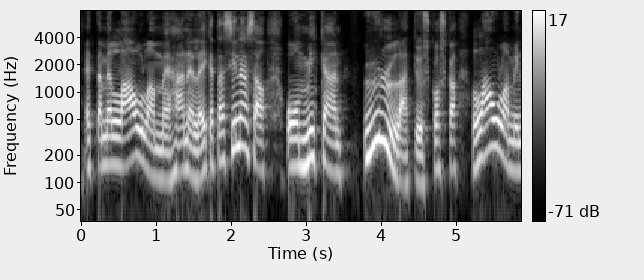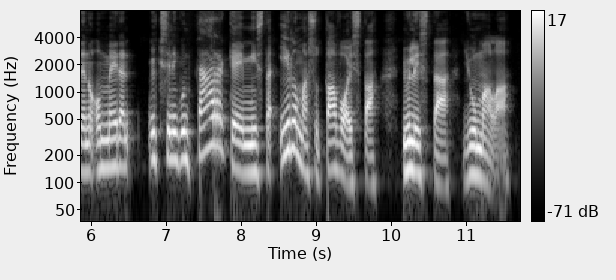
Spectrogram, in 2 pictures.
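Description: A man's voice: on the high side, very animated, darkish tone. A man preaching a sermon, reading scripture aloud and dropping joking asides. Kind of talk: sermon teaching.

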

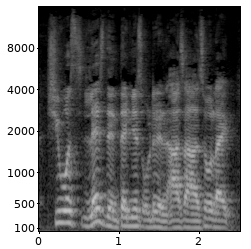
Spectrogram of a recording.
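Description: A man's voice: mid-range voice, animated, a little fast, a bit bright. A man with a Singaporean accent co-hosting a podcast, chatting casually in colloquial Singlish with slang and swearing. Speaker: podcast co-host.

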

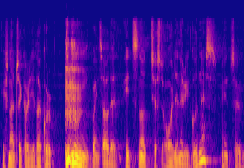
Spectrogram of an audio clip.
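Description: A man giving a scripture class, chanting Sanskrit verses and explaining them word by word, often clearing his throat. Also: sits low, big pitch swings, fairly quick.

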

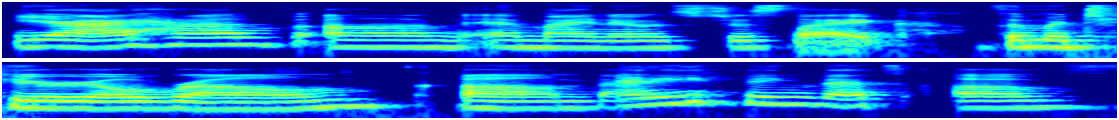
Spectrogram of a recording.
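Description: A woman's voice: medium pitch, unhurried, clean tone. A young adult woman co-hosting a podcast, explaining things in a casual chat full of fillers and restarts. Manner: chatty, many fillers and restarts. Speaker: podcast co-host.

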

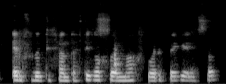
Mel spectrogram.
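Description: A young woman with a Chilean accent telling a story in a slangy, animated casual chat. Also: fairly low pitch, moderate pace, husky.

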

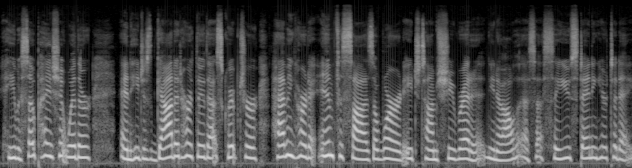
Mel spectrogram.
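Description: A woman's voice: fairly high pitch, a little mellow, dry recording, clean studio sound. A woman hosting a podcast, explaining Bible words in an earnest, teacherly way. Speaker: podcast host.

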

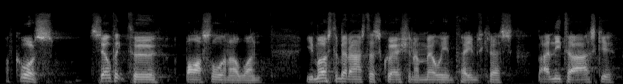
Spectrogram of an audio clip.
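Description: Very bright-voiced male interviewer. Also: medium pitch, fairly even intonation, fairly quick, low-quality recording. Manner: lengthy, detailed setup questions. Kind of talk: interview questions.

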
